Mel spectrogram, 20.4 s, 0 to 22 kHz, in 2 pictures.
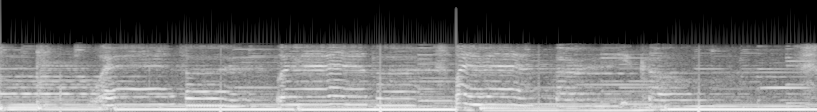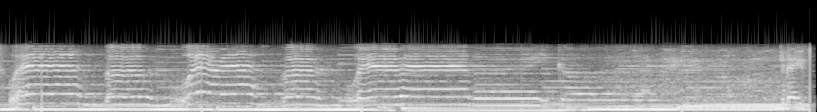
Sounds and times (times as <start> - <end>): Music: 0.0 - 20.4
Speech: 19.9 - 20.4.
